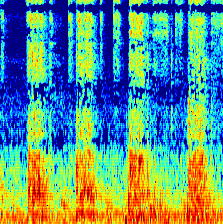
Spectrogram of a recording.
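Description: Repeated blows on a plywood-sheathed wood-framed wall, about one a second, over a steady low rumble.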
